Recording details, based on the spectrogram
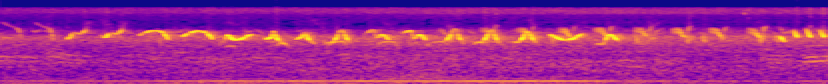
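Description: Willow warbler singing a soft, fast run of sweet whistled notes lasting about three seconds, over a steady low engine-like hum.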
